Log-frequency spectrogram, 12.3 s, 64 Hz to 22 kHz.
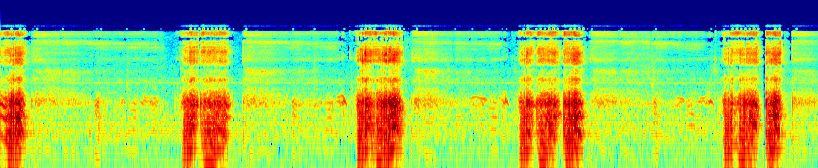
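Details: Woman who fell asleep while eating a midnight snack: harsh, hissing, snorting snores, some in double bursts, uneven rhythm roughly 20 a minute; noisy snoring.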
